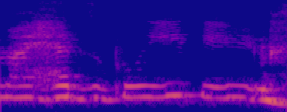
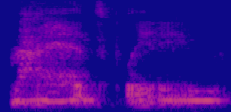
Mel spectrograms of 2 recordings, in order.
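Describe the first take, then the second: First: High, slow stretched wail; hammed-up fake panic; high mock whine. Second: Soft, slow whispered mockery of his panic; hushed mimicking whine; mocking whisper. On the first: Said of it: "and he freaks". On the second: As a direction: whisper it like a mock victim. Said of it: "And he freaked out".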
